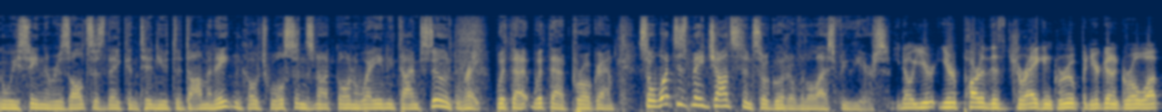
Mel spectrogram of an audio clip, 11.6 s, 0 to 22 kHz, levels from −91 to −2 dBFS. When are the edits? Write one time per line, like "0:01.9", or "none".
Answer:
0:08.9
